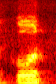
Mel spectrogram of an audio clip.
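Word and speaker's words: corps: It's a core. Core means a branch of army, and we spell it as CORP.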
